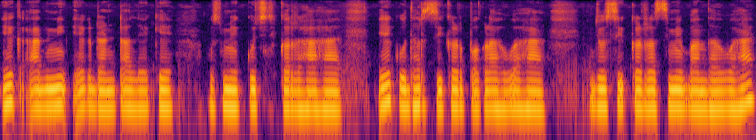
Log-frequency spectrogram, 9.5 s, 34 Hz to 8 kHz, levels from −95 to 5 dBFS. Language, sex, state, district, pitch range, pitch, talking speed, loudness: Hindi, male, Jharkhand, Palamu, 115-125 Hz, 120 Hz, 150 wpm, -16 LUFS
